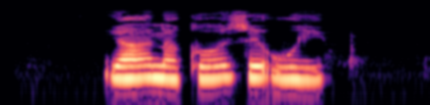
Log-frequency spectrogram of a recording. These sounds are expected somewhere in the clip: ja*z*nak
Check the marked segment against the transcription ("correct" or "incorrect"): incorrect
